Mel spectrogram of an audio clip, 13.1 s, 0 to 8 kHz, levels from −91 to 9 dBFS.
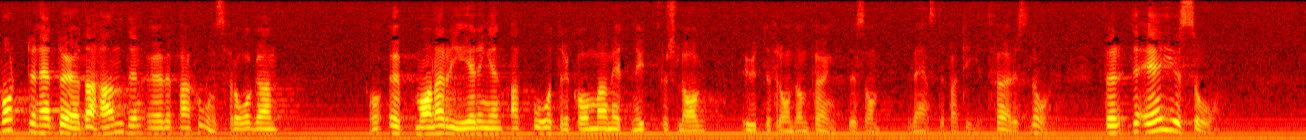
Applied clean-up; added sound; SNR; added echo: none; none; none; none.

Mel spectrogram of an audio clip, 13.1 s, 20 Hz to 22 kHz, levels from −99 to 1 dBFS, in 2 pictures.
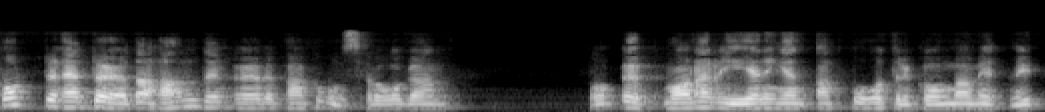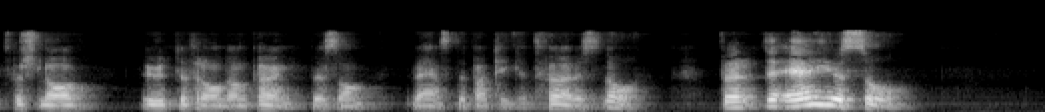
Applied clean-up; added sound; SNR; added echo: neural mask model DeepFilterNet 3.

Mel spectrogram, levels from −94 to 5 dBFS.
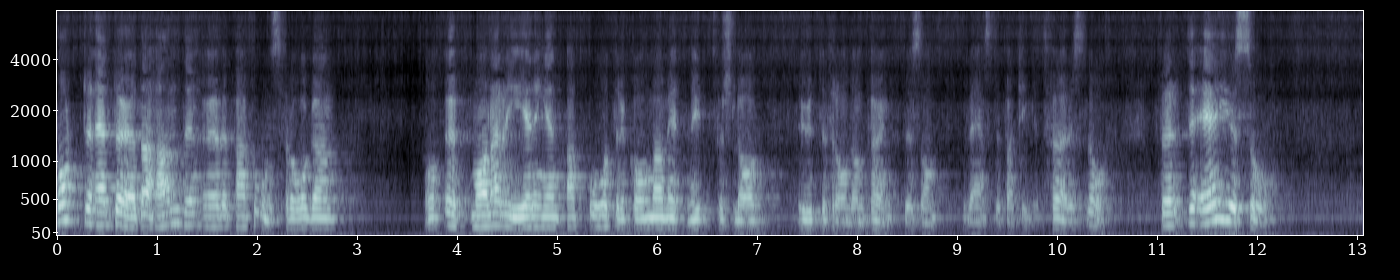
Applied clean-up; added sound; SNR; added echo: neural separator model SepFormer DNS4.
